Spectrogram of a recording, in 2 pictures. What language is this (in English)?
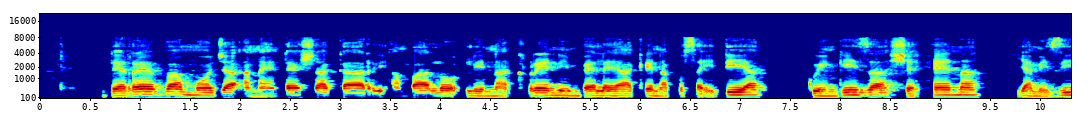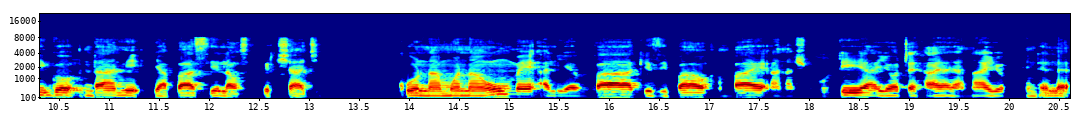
Swahili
